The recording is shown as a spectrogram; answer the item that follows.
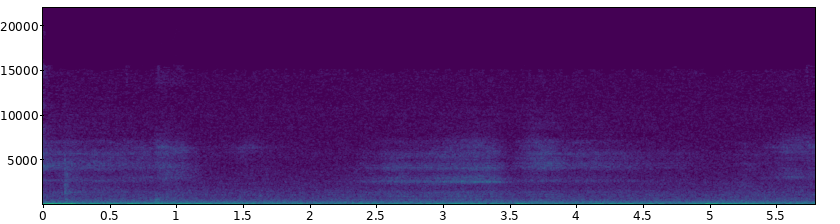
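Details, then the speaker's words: Snoring in the background from two dogs lying on a couch. "If you can hear snoring in the background, it's because I've got two dogs lying on my couch next to me."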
